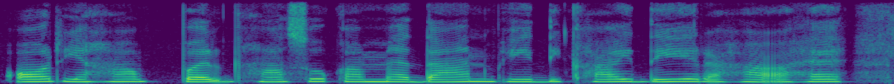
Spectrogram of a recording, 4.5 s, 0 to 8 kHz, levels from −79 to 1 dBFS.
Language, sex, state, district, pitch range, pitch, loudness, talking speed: Hindi, female, Jharkhand, Ranchi, 230-240 Hz, 235 Hz, -17 LUFS, 150 wpm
